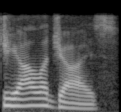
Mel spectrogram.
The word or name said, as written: geologize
